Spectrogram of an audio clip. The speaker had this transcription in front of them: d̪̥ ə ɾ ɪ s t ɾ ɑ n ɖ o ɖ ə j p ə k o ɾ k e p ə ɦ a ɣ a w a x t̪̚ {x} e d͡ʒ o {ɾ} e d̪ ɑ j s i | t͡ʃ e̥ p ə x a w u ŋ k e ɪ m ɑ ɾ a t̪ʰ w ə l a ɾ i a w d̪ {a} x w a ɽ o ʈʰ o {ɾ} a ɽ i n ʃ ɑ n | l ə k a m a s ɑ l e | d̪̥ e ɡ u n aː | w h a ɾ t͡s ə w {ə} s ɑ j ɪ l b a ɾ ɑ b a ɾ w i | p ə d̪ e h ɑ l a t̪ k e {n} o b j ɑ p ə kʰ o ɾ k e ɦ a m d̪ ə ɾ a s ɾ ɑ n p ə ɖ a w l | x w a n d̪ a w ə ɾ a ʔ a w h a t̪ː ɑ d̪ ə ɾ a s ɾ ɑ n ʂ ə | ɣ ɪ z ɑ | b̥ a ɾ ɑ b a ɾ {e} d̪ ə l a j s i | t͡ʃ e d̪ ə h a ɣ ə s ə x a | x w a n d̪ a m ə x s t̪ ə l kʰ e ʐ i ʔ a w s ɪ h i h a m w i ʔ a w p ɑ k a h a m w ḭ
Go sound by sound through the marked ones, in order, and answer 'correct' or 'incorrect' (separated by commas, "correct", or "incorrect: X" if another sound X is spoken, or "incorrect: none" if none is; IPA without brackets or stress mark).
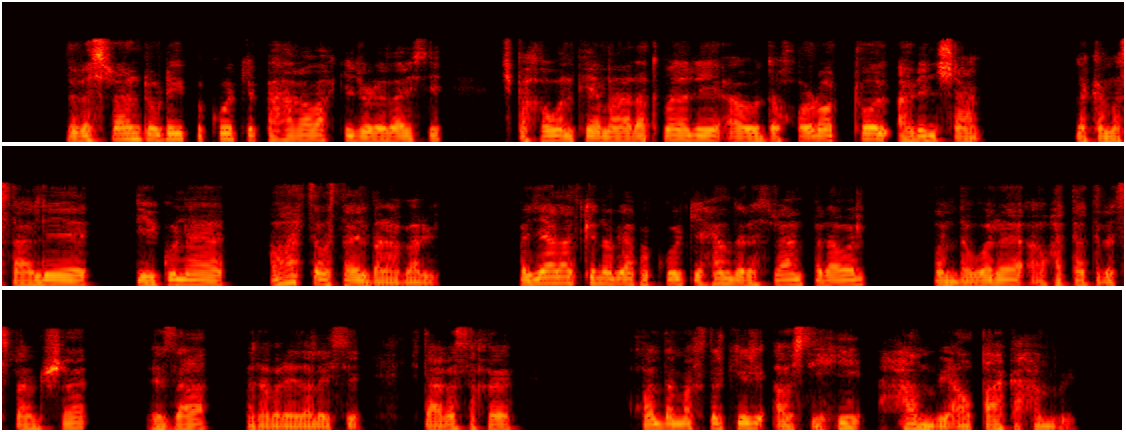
incorrect: k, incorrect: ɽ, incorrect: ə, incorrect: l, incorrect: a, correct, correct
